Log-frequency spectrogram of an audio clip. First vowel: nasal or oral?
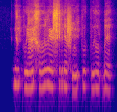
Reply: nasal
